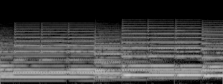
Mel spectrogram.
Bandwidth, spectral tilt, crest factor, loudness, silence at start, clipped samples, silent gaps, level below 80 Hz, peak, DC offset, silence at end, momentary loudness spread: 8.8 kHz; -3 dB/octave; 12 dB; -19 LUFS; 0 s; under 0.1%; none; -74 dBFS; -6 dBFS; under 0.1%; 0 s; 3 LU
